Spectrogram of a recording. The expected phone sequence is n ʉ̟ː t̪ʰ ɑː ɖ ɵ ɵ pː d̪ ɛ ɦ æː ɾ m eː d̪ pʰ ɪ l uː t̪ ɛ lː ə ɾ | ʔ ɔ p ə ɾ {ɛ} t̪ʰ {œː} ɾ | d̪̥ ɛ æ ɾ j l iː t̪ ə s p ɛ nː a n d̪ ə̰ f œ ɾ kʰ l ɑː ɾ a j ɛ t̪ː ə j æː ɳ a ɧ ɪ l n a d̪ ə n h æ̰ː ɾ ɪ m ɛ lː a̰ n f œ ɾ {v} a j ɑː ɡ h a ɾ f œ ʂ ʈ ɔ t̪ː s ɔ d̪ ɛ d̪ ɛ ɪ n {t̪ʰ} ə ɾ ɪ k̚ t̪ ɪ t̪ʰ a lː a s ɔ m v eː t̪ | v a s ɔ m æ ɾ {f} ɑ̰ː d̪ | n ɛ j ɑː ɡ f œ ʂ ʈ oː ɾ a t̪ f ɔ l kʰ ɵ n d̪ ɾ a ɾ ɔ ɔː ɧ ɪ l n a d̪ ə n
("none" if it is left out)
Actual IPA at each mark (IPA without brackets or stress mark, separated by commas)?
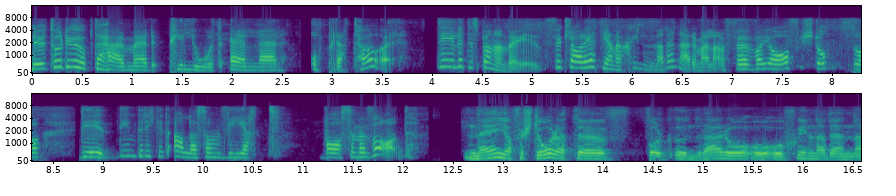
a, œː, v, t̪, v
